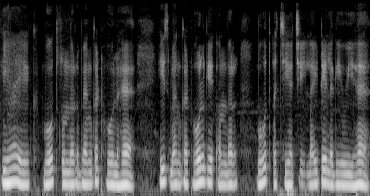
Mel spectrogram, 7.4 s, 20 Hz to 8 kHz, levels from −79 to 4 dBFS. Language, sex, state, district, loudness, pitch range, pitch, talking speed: Hindi, male, Uttar Pradesh, Saharanpur, -16 LUFS, 135-150 Hz, 140 Hz, 155 wpm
